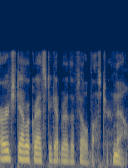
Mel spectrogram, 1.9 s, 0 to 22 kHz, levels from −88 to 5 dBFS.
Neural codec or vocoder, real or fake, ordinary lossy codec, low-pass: codec, 16 kHz, 4 kbps, FunCodec, trained on LibriTTS, 50 frames a second; fake; AAC, 48 kbps; 7.2 kHz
